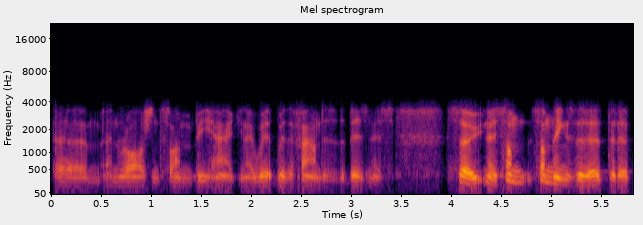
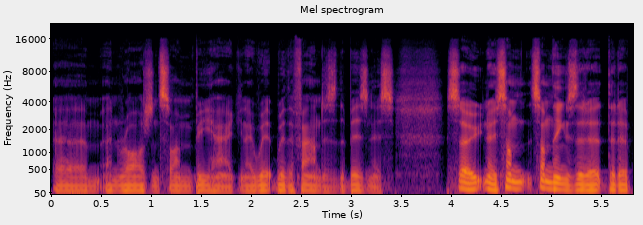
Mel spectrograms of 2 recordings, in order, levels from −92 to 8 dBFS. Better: second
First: phone-call audio; nothing above 3.5 kHz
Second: none

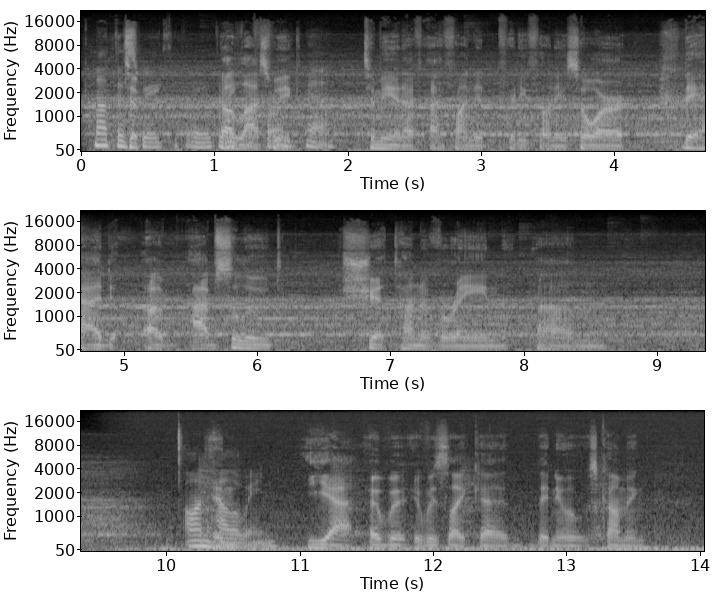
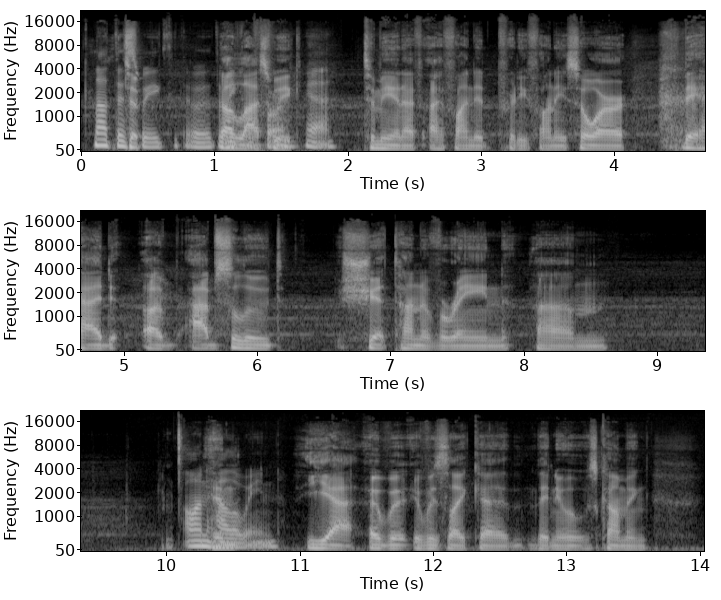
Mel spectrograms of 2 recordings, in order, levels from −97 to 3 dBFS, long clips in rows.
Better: second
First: household noises; loud; throughout; 6 dB below the speech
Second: household noises; faint; throughout; 30 dB below the speech

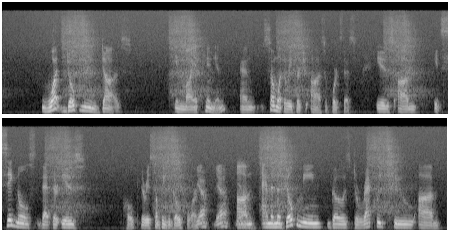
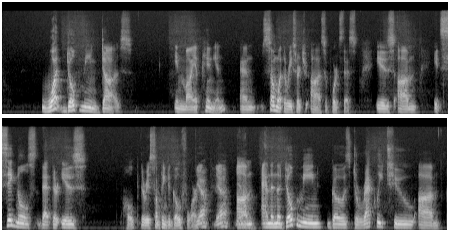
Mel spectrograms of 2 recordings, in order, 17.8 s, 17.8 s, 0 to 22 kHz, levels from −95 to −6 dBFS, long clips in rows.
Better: second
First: hiss; loud; throughout; 1 dB below the speech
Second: hiss; faint; throughout; 25 dB below the speech

